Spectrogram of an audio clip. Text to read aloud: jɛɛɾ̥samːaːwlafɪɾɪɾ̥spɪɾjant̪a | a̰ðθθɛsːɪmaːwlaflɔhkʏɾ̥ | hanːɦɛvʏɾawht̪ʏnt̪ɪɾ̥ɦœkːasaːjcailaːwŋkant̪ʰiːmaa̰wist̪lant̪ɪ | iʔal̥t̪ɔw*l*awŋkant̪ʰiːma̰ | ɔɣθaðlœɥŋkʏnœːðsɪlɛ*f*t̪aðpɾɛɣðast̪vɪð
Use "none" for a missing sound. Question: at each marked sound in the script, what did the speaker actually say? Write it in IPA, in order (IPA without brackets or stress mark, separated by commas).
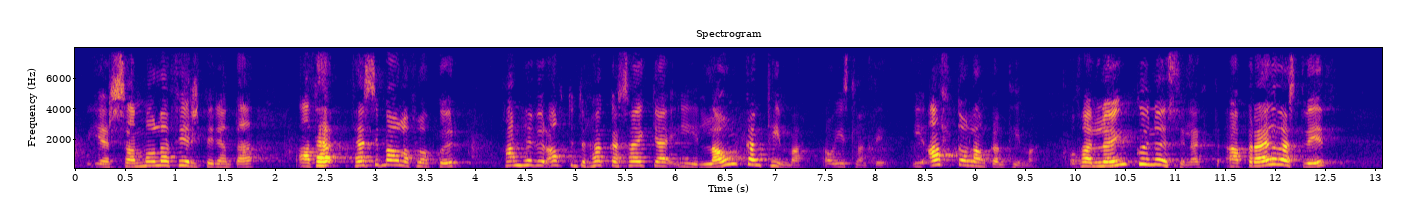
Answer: l, x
